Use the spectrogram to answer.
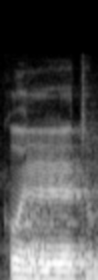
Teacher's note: സാക്കിനത്തായ നൂനും താവുമാണ്. ഇഖ്ഫാ ഹഖീഖി നൽകി മറച്ച് മണിക്കണം.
